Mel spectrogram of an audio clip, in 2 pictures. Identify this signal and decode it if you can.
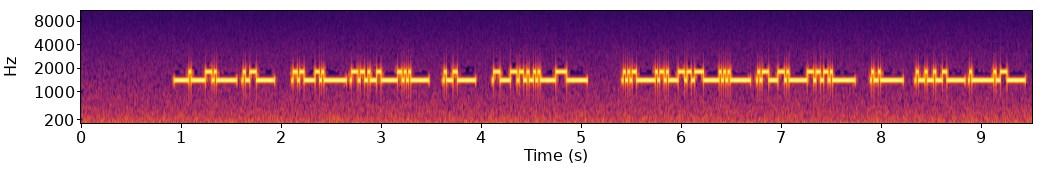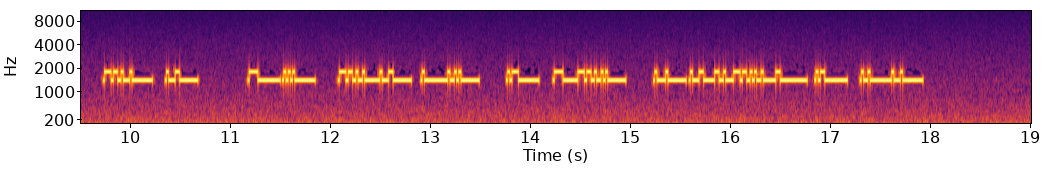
TTY/TDD text telephone tones (45.45 baud Baudot), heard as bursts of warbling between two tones, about 400 Hz shift, 1600 Hz centre. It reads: HALG URUM JTSD OYZH G17A QUOY 7JZO JKUP FVB1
